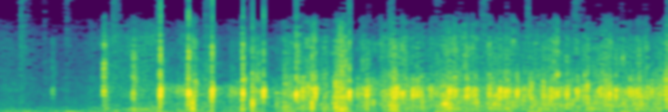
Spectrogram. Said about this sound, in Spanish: Unos minutos de silencio que acababan en este estruendoso aplauso.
